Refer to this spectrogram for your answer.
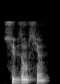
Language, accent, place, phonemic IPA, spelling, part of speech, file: French, France, Lyon, /syp.sɔ̃p.sjɔ̃/, subsomption, noun, LL-Q150 (fra)-subsomption.wav
- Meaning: subsumption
